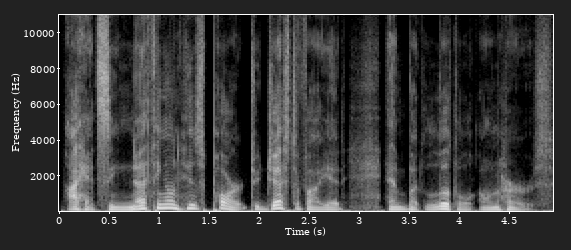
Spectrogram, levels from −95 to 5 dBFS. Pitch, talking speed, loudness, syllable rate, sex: 125 Hz, 180 wpm, -18 LUFS, 4.3 syllables/s, male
